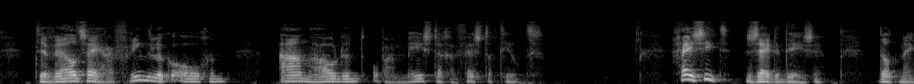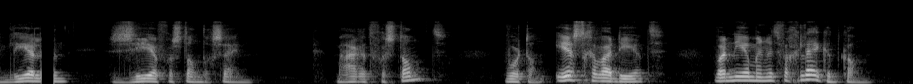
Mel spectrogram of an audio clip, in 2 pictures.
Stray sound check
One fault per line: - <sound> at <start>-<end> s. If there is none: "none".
- dropout at 9.5-9.7 s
